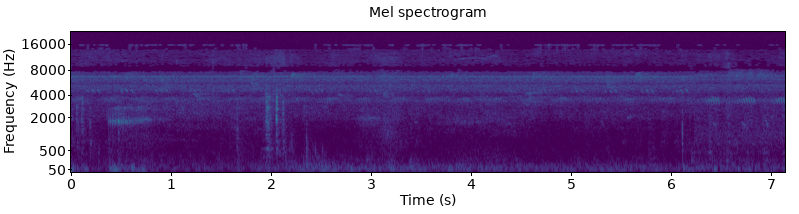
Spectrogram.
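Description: Faint outdoor ambience of insects, likely crickets, chirring steadily under a low rumble, with a couple of faint knocks.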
